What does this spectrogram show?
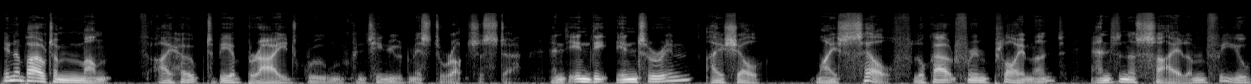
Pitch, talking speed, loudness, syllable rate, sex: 100 Hz, 140 wpm, -20 LUFS, 3.9 syllables/s, male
